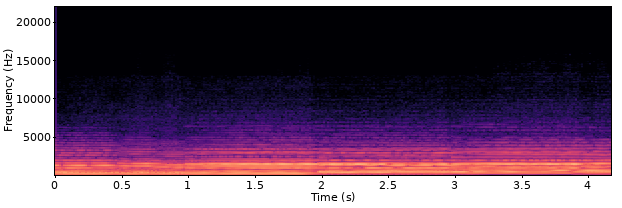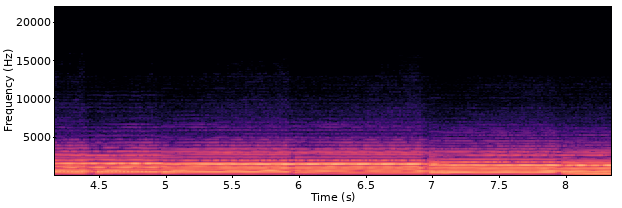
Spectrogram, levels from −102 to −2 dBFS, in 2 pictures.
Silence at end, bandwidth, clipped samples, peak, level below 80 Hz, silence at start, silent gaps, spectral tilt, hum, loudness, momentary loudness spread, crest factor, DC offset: 0 s; 6.8 kHz; under 0.1%; -10 dBFS; -70 dBFS; 0 s; none; -6 dB/octave; none; -22 LUFS; 4 LU; 14 dB; under 0.1%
